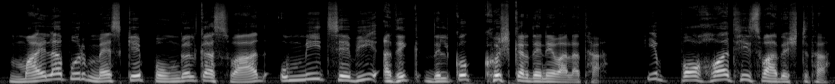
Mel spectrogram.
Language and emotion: Hindi, happy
